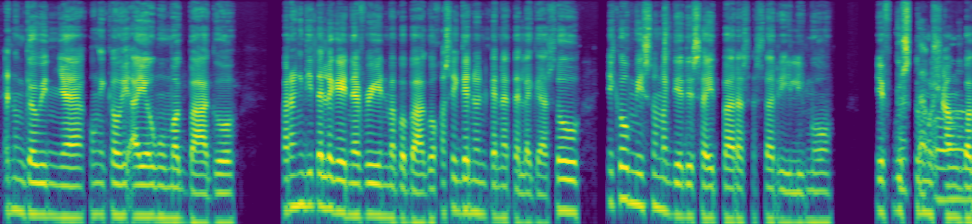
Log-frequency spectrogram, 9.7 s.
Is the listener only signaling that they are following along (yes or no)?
yes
